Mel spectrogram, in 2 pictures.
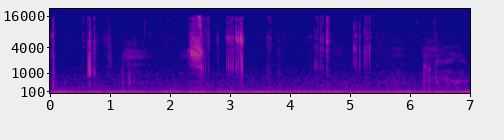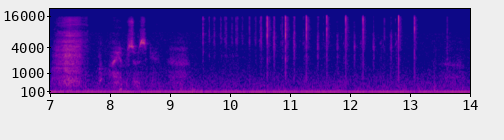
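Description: Faint scissor snips and a comb handled close to the microphone: a few scattered clicks and brushing strokes, then a quick run of small snips near the end, over a low steady hum.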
